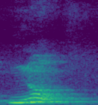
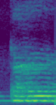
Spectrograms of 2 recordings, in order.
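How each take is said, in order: First: The word begins directly with an n sound. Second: The word begins with a spoken k sound. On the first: The speaker calls it right. "हम इसको पढ़ेंगे नो" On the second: The speaker calls it wrong. "हम इसको क्नो नहीं पढ़ेंगे"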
